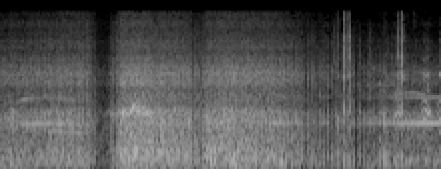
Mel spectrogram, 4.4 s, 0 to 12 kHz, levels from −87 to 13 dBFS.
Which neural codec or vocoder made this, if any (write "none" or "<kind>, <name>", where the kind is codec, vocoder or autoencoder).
none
